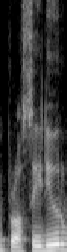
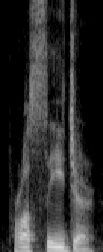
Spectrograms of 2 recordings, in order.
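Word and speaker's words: procedure: ভুলটা করে থাকে সাবকনশাসলি আমরা এটাকে এখন থেকে প্রসিডিউর বলব না বলব প্রসিজার প্রসিজার এত এত কিছু বলার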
